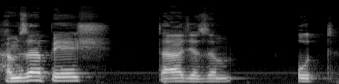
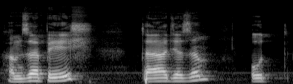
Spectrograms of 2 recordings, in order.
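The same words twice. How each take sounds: The two takes are said the same way.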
